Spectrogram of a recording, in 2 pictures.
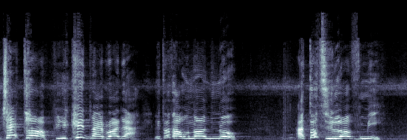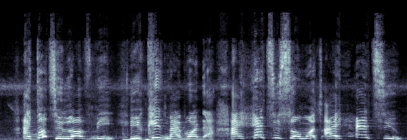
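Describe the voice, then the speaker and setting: A woman's voice: very high-pitched, expressive, brisk, pushed and bright, slight background noise, exaggerated voice. An actress playing a hurt, defiant young girlfriend, speaking emphatically and repeating herself in a melodramatic film. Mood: furious, hurt. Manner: emotional, emphatic, repeating phrases.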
